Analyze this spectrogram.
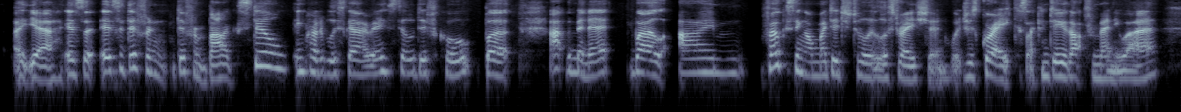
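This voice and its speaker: Moderate pace and hardly any pauses from a woman with a plain, everyday voice at medium pitch. Her intonation is lively, and the sound is dry and close with no echo. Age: 30s. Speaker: illustrator. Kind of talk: casual chat.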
